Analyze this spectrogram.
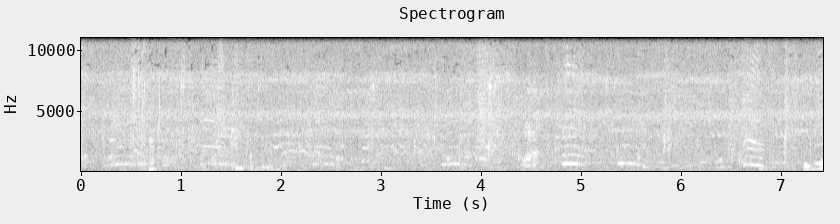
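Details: Hungry baby monkey crying for milk, with Lucie and Libby both named in the milk dispute; repeated short arched, whining cries with rising then falling pitch, several per second in places, over a rustling background.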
